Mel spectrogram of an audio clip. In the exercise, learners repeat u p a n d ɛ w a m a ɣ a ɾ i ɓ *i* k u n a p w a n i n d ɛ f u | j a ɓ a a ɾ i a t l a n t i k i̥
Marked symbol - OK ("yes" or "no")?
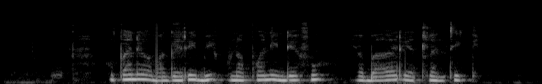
yes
